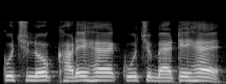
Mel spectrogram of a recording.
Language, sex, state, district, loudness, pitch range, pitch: Hindi, male, West Bengal, Alipurduar, -14 LUFS, 180-190 Hz, 185 Hz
